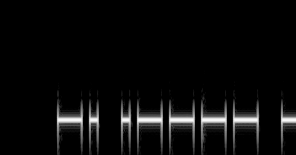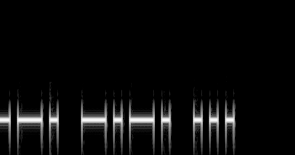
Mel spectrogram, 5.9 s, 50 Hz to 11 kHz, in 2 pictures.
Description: Morse code, heard as a keyed tone, about 15 wpm, 700 Hz. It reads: N1GCS
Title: USA Call Signs - 8x Character Spacing - 15wpm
